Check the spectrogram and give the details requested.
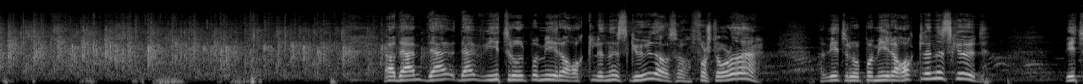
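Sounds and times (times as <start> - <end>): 
crowd clapping: 0.0 - 4.8
speech: 3.8 - 10.0, 10.6 - 10.8.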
